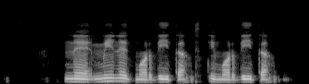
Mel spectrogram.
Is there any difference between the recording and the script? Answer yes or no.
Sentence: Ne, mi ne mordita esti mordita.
no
